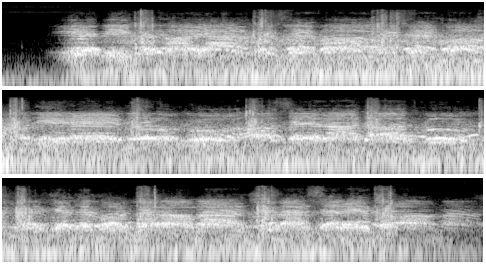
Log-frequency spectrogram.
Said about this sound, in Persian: این تجمعات از جمله در شهرهای چون اهواز، مشهد، شهر کرد، بجنورد و خرم‌آباد برگزار شد و معترضان علیه مسئولان مخابرات و سهامداران حکومتی این شرکت شعار دادند.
